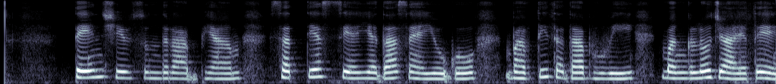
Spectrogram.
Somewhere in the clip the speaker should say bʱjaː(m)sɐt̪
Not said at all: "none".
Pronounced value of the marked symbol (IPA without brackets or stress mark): m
